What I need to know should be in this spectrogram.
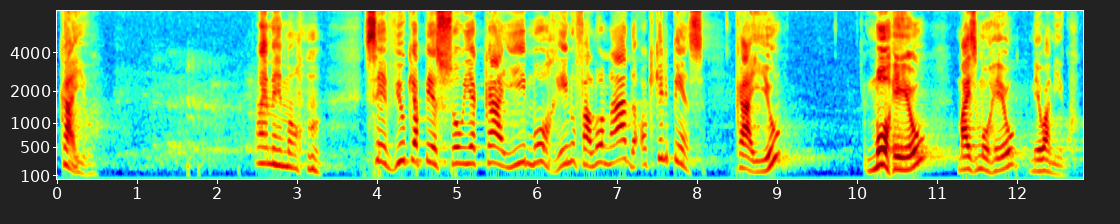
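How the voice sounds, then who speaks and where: A man with a Brazilian Portuguese accent preaching a sermon as pastor, telling stories in an animated way and acting out the dialogue. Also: high voice, measured pace, long pauses. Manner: animated storytelling, acts out dialogue. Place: large church hall. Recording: long church hall reverb.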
